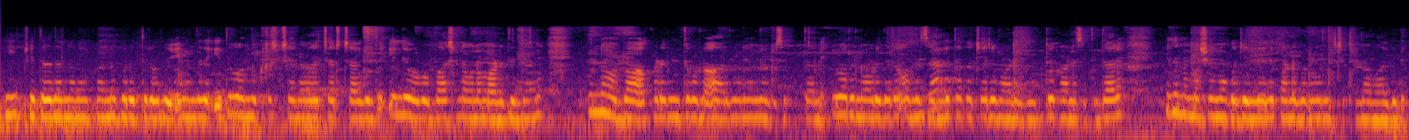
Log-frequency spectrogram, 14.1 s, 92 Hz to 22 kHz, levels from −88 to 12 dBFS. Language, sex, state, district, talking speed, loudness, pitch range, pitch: Kannada, female, Karnataka, Shimoga, 140 wpm, -16 LUFS, 210-225 Hz, 220 Hz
